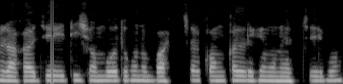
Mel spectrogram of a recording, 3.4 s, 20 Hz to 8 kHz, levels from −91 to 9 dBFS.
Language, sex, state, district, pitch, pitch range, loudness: Bengali, male, West Bengal, North 24 Parganas, 160 Hz, 155-160 Hz, -28 LUFS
